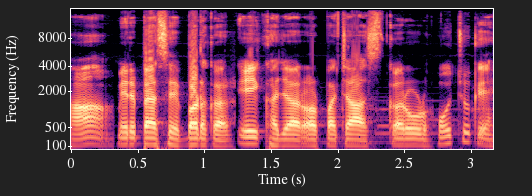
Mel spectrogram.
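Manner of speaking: plain reading voice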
